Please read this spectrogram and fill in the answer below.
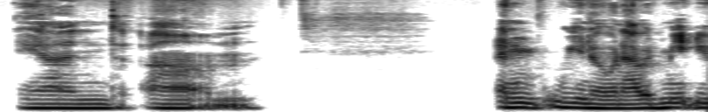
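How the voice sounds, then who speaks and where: A woman speaks at a very deep, low pitch in an Upper Midwest accent, her tone dark and mellow and somewhat breathy. Her intonation is monotone and flat, at a moderate pace. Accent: Upper Midwest American. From US Midwest, south central Wisconsin. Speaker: author. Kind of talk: interview. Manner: hesitant, frequent um fillers.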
